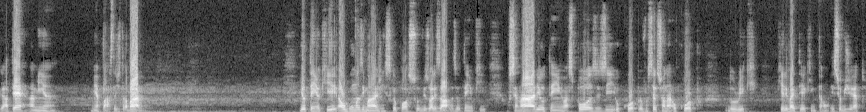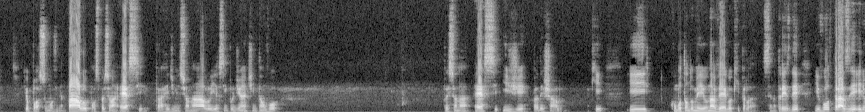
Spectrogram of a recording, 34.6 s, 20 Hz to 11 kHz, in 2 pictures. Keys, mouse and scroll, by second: 1.3 click, 2.7 click, 3.7 click, 4.4 click, 5.3 click, 7.9 click, 13.1 click, 14.7 click, 15.9 ctrl+middle click, 17.2-18.7 drag, 19.0 s, 22.0 click, 22.5-23.7 ctrl+middle drag, 24.3 g, 25.4 click, 26.0 s, 27.0 click, 27.2 g, 28.0 click, 28.6 ctrl+middle click, 29.1 ctrl+middle click, 29.4-33.8 ctrl+middle drag.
